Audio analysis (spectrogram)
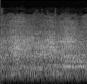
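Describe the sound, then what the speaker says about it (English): Wrestling arena crowd at WWE Raw chanting for Big E, a dense, loud wash of massed voices that fills the whole stretch without a break. "Great move on the crowd to switch the legendary chant from New Day Rocks to Big E Rocks"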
